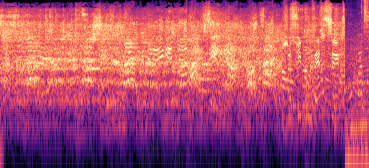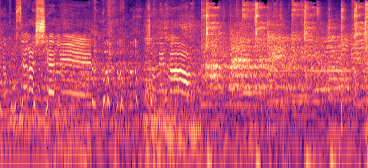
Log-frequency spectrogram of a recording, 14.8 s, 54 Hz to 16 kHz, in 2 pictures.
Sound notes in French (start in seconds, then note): 0.2 bruits de concert; 9.3 pleurs; 11.7 Bruits de concert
